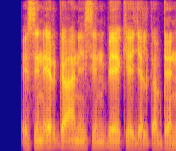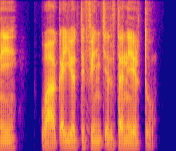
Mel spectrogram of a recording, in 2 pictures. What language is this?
Oromo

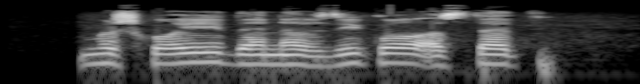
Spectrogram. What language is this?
Yidgha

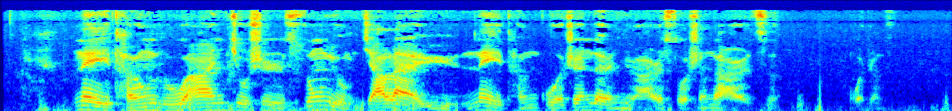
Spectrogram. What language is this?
Chinese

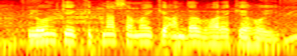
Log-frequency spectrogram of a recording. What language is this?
Bhojpuri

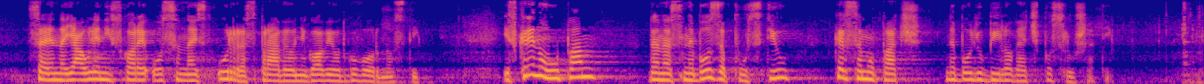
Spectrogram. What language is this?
Slovenian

